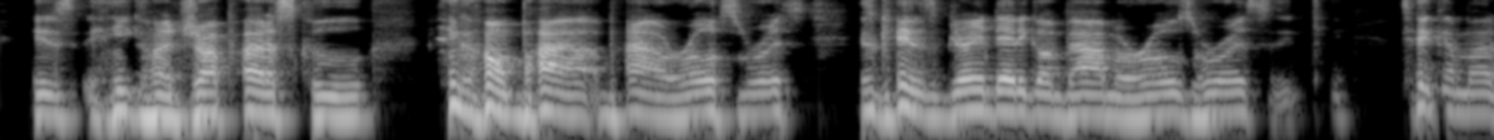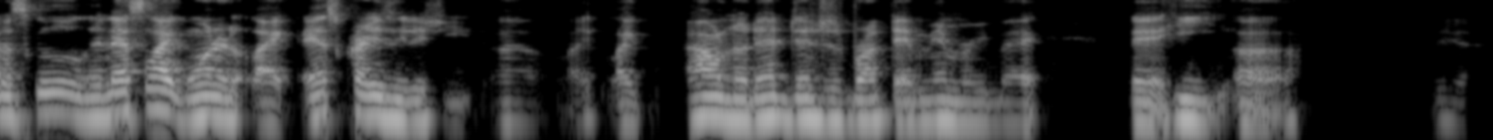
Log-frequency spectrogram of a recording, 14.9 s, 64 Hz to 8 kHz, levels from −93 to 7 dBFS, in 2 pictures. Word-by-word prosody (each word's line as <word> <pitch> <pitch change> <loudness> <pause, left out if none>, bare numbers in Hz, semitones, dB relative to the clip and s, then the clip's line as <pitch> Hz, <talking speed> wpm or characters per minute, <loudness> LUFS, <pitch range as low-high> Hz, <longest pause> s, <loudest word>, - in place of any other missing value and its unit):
he's 145 -3 -2
he 170 +5 +1
gonna 145 0 +4
drop 160 +4 +4
outta 165 -3 +7
school, 145 0 +2 0.4
he 225 - +4
gonna 165 -1 +7
buy 155 -1 +6
a - - -11
buy 170 -2 +3
a - - -4
Rolls 155 0 -1
Royce, 160 +1 -6 0.3
this 175 -1 -2
kid's 155 -1 +5
granddaddy 175 +2 +4
gonna 155 -2 -2
buy 155 0 +5
him 150 - -5
a 135 - -2
Rolls 150 0 -3
Royce, 165 -3 -5
eh 115 - -22 0.2
c 140 - -28 0.3
take 195 -4 0
him 165 -2 -8
outta 160 -2 -7
school." 150 0 -8
and 140 - -8
that's, 170 +2 -1
like, 180 -7 -2
one 145 +1 -4
of 135 - -4
the, 130 - -12
like, - - -6
it's 160 +3 -5
crazy 145 -5 -5
that 125 - -11
she, 225 - -21
um, 120 - -22 0.3
like 130 +3 -25
like, 115 0 -14 0.2
I 145 - -6
don't 145 -2 -5
know, 130 -1 -5
what 140 -1 -6 0.2
just 125 -1 -10
brought 125 +1 -9
that 115 - -6
memory 120 -2 -12
back 115 0 -19 0.5
that 120 -1 -5
he, 125 -2 -8
uh - - -13 0.8
yeah. 115 -3 -36
150 Hz, 225 wpm, -25 LUFS, 135-165 Hz, 0.8 s, outta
